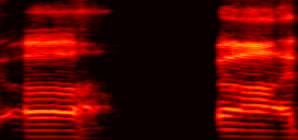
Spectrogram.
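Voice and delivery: words forced out in a heavy, hard grunt. Player voicing their character during a rough descent to a planet surface, grunting badly. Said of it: "I'm grunting right now, really bad".

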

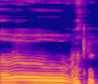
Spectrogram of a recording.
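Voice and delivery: crowd going ooh, long and stretched out. Imitating an audience reaction: imitating an audience going ooh. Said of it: "I can hear 'em go".

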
